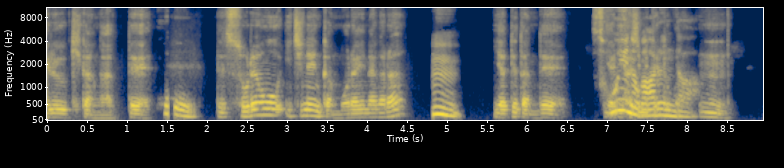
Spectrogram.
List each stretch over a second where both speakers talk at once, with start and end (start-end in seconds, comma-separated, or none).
7.0-8.2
